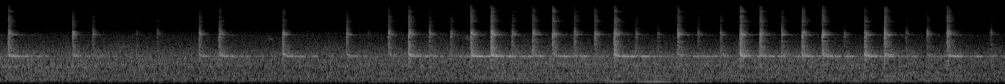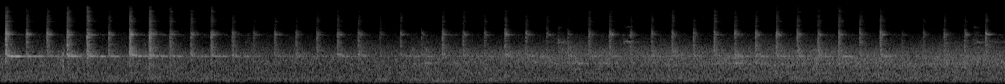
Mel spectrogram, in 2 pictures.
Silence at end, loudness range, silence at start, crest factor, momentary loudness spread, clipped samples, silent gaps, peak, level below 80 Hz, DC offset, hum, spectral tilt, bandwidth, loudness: 0 s; 6 LU; 0 s; 24 dB; 9 LU; under 0.1%; none; -12 dBFS; -76 dBFS; under 0.1%; none; -1.5 dB/octave; 16.5 kHz; -35 LUFS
